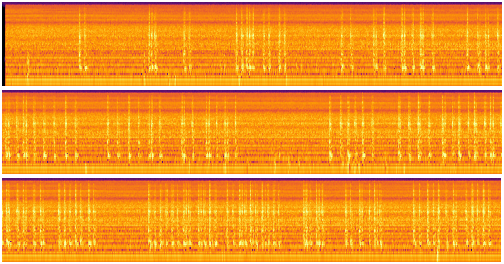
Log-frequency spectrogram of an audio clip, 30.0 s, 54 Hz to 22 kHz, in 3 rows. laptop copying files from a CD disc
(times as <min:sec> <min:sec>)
0:02.9 0:03.8, 0:04.7 0:05.7, 0:06.8 0:14.8, 0:16.5 0:22.0, 0:22.9 0:29.9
